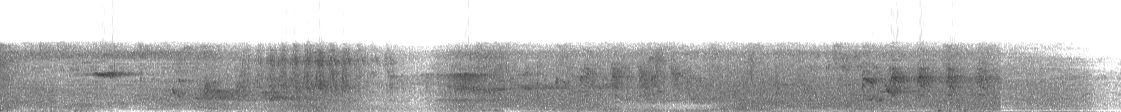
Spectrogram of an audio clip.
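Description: Birds chirping and calling in short high notes over a steady outdoor hiss; the sound drops away sharply about ten seconds in.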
